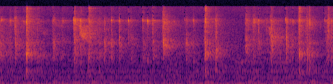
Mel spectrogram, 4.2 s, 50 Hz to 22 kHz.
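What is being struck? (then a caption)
Mechanical keyboard with plastic keycaps. Both hands type quickly with their fingertips on a compact 60% mechanical keyboard with a black case and mostly white plastic keycaps plus a few coloured accent keys, resting on a desk mat beside some untouched loose keycaps. The result is a rapid, steady stream of short, bright plastic clacks and taps that die away almost instantly, with a few louder strikes, over a low background rumble.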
